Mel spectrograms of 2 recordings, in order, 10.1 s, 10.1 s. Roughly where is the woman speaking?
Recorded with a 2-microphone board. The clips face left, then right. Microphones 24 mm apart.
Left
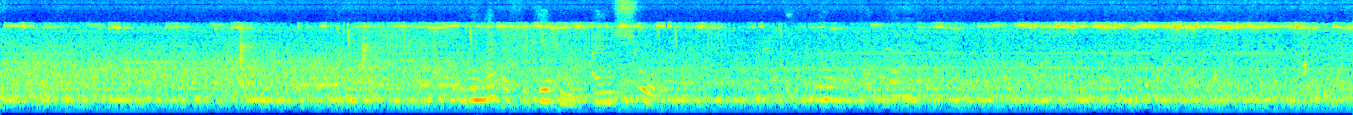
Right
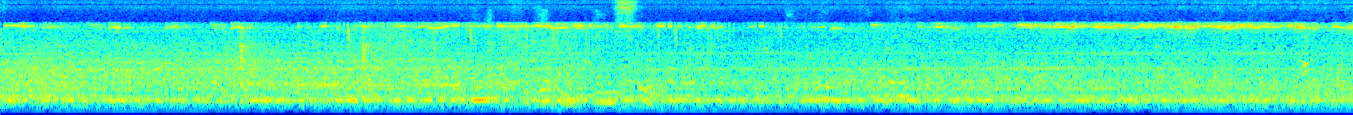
Left.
